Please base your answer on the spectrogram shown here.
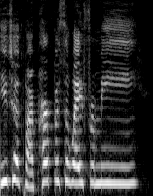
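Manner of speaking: mock crying, tearful voice. Retelling what an upset woman said to him, imitating someone crying. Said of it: "and she starts crying".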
